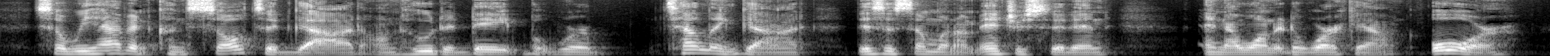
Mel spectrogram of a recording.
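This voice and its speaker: A man speaks at a medium pitch with vocal fry. His pitch varies in an ordinary way, and the background is quiet. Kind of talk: sermon-style monologue. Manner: fast talker; animated.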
